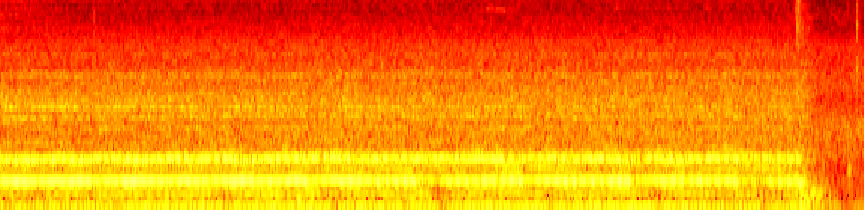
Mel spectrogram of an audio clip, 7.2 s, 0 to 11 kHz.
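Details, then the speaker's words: Jaguar V12 warm-up start after about six weeks parked over winter in rain: steady starter whine for about seven seconds with no catch or firing; crank no start despite spark and fuel smell, owner suspects something disconnected. "nothing thank you that's very strange almost as if something is disconnected let's go and have a look at that"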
